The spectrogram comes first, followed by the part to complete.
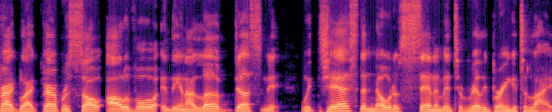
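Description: Southern US accent at a moderate pace, hardly any pauses, ordinary pitch variation, dry, close sound with no echo and a quiet background. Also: man, medium pitch for a man. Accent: Southern US, noticeable. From Chicago and Mississippi. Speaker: chef and TV host. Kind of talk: casual interview, trivia game.

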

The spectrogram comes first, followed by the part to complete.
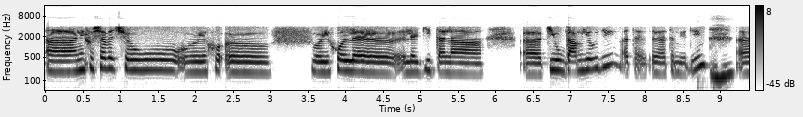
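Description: A woman with a Ukrainian accent, at a very slow pace. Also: medium pitch for a woman, ordinary pitch variation. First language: Ukrainian (speaking Hebrew). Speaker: member of parliament. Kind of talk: interview. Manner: halting.

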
